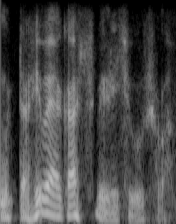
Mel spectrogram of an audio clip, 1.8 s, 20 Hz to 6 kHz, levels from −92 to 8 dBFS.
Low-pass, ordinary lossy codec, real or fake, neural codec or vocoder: 5.4 kHz; Opus, 16 kbps; fake; codec, 16 kHz, 4 kbps, X-Codec, WavLM features, trained on Multilingual LibriSpeech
